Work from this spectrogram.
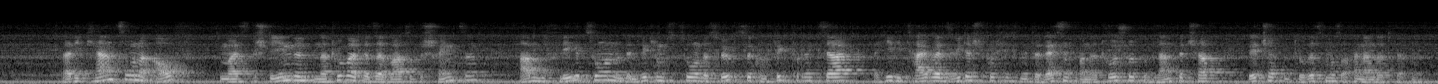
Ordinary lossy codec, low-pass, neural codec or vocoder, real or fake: none; none; none; real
